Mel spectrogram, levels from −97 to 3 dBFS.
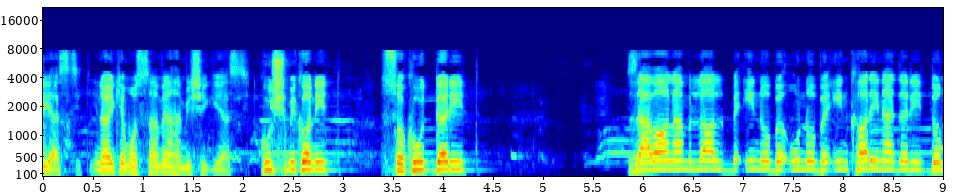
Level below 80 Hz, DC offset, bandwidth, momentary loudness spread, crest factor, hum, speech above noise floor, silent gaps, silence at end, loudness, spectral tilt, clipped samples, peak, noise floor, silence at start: -78 dBFS; under 0.1%; 8 kHz; 14 LU; 20 dB; none; 46 dB; none; 0 s; -29 LUFS; -6 dB/octave; under 0.1%; -10 dBFS; -75 dBFS; 0 s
